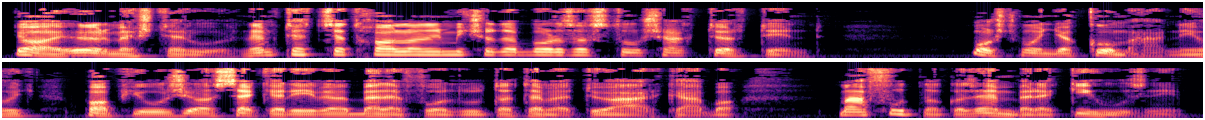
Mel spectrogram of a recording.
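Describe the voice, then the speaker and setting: A man voicing a loud, chattering old village woman in a read story. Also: sits low, big pitch swings, no room sound, clean studio sound. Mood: alarmed.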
